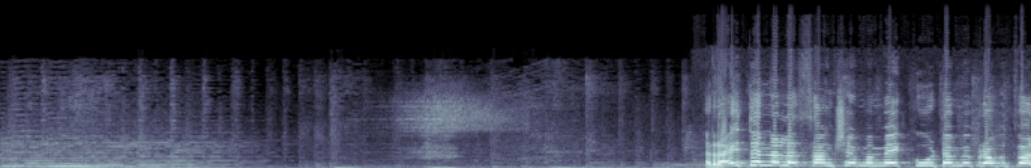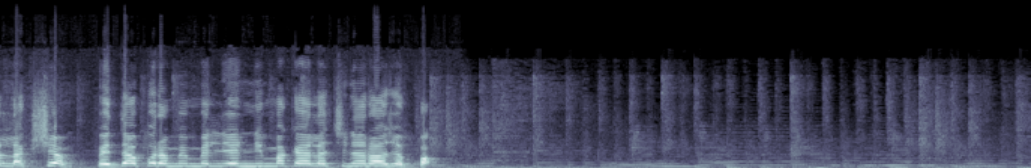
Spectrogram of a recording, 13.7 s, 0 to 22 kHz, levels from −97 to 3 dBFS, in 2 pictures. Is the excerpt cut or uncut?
uncut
